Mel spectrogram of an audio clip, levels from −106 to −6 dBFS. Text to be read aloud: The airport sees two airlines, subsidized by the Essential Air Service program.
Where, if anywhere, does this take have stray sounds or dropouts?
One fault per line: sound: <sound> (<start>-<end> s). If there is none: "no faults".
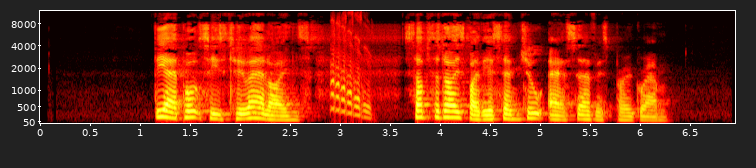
sound: chirp (2.9-3.4 s)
